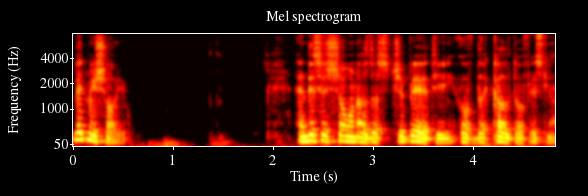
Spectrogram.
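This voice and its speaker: With lively intonation and a fairly quick pace, a man speaks in a dark, mellow, somewhat breathy tone. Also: medium pitch for a man. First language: not English. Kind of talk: live-stream polemic monologue. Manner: heated, mocking; halting with restarts.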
